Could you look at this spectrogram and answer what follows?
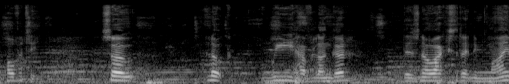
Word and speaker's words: Langar: So, look, we have Langar. There's no accident in my mind that the word hunger rhymes with Langar.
